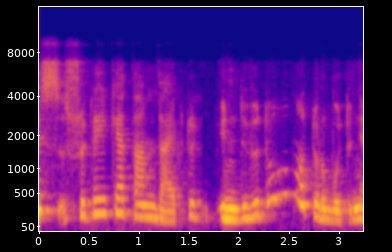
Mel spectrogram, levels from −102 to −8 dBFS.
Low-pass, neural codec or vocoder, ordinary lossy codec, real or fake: 7.2 kHz; none; Opus, 32 kbps; real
